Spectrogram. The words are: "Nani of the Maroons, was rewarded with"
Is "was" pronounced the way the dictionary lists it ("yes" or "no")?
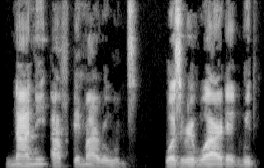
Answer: yes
